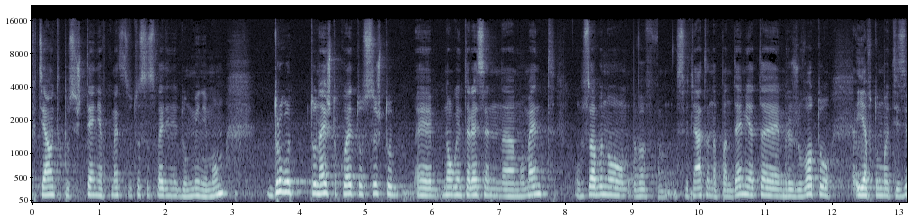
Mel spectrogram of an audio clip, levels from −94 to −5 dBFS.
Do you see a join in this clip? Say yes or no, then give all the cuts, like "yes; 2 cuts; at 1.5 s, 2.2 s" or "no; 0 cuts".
no; 0 cuts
